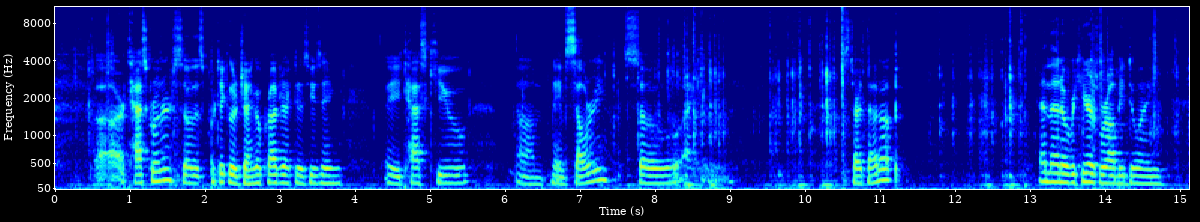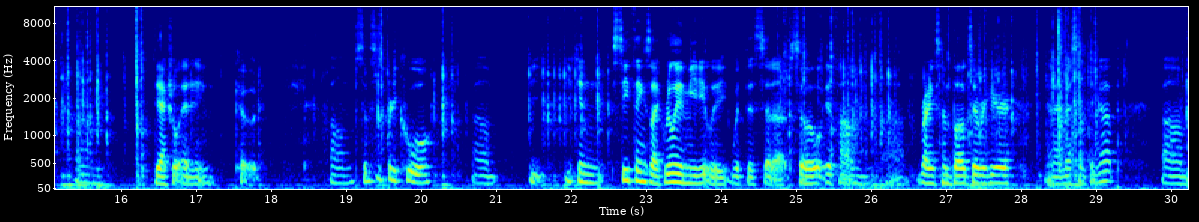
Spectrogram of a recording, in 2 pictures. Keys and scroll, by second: 7.4-10.8 typing, 12.7 ctrl+h, 13.9 ctrl+p, 15.0-16.2 typing, 16.2 Return, 19.5 ctrl+l, 20.3 ctrl+h, 21.6 j, 21.8 j, 22.4 j, 24.8-29.3 typing, 24.8 Return, 25.3 Return, 28.4 ctrl+[, 29.3 Return.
